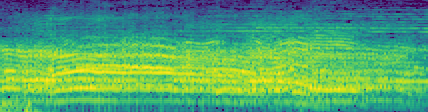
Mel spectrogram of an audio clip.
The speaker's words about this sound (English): We're not going to leave you with a song. We're just going to yell.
